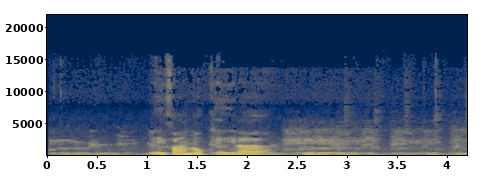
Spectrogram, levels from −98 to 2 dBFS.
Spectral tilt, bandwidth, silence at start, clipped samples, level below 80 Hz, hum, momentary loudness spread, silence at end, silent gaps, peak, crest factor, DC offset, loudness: -8.5 dB/octave; 14.5 kHz; 0.05 s; under 0.1%; -58 dBFS; none; 21 LU; 0 s; none; -2 dBFS; 18 dB; under 0.1%; -19 LUFS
